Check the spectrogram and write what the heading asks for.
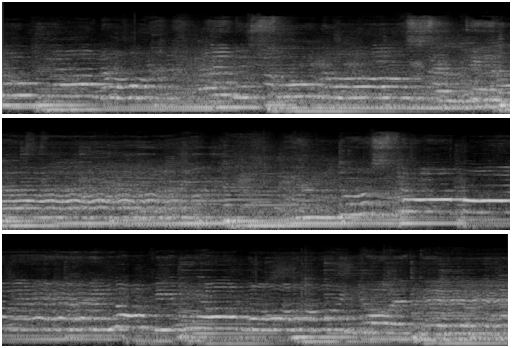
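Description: A young woman singing solo into a handheld microphone, amplified through a PA, with vibrato on her held notes, over an instrumental accompaniment with a low bass line.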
